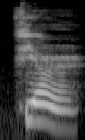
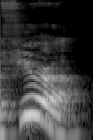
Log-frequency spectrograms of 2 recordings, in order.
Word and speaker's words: Führer: F-U-H. How you say it? Führer. Okay, one more time. Führer. There it is. There it was. Boom. The Führer.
